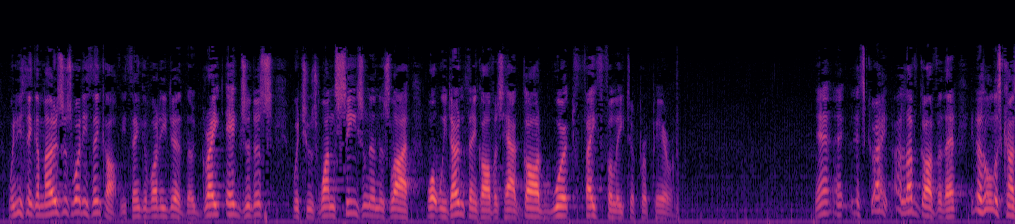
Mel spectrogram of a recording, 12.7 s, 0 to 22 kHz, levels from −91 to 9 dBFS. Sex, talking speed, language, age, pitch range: male, 250 wpm, English, 50-69, 155-245 Hz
